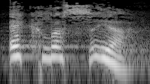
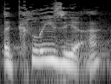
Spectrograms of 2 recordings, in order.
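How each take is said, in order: First: The stress is shifted to a different syllable. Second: The stress falls on the usual syllable. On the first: "They shifted the inflection to bring it back to the pronunciation of the original word" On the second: "made a deliberate choice to not pronounce it ecclesia"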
